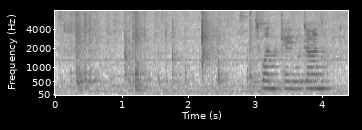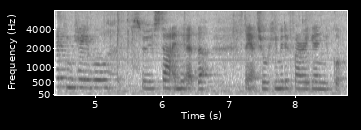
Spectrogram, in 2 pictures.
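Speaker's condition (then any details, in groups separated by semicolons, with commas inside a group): No condition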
